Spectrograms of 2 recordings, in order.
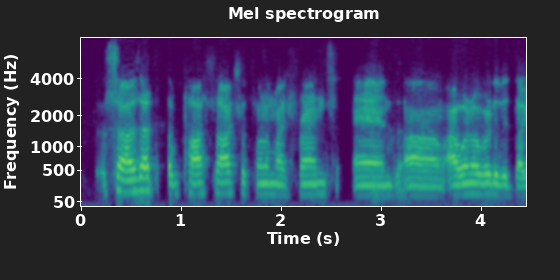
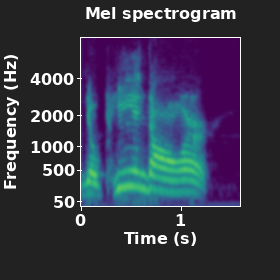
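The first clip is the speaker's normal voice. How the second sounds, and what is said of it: Imitated Texan accent. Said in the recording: “in his, as my friend says, Texanian accent”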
